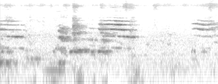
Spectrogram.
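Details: White Persian kitten meowing several times in quick succession, each meow drawn out with rich overtones, fairly quiet against a steady background hiss.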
